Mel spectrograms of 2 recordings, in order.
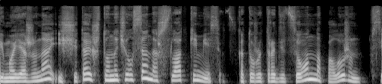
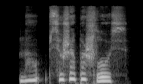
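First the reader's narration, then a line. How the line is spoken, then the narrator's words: Timid, smiling. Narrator (Russian): робко улыбнулась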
